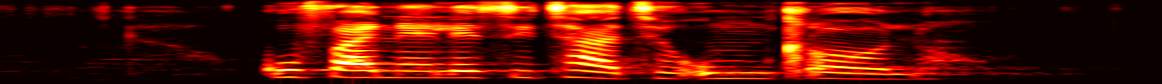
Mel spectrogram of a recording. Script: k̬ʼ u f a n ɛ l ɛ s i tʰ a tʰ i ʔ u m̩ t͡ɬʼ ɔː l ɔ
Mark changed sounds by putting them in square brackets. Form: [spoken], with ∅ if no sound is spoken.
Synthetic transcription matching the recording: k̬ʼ u f a n ɛ l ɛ s i tʰ a tʰ [ɛ] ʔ u m̩ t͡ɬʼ ɔː l ɔ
